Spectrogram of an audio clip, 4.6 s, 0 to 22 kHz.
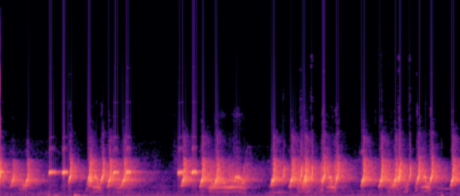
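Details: Bater, common quail, on 5 June 2025, a call meant as a hunting lure: a short whistled note, then clusters of sharp chirps in four bursts separated by brief silences.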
